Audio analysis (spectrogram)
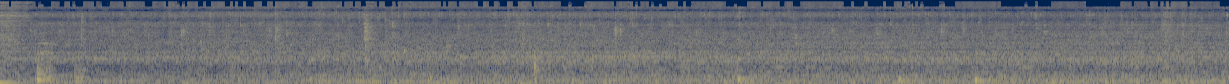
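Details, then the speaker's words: Toilet tank refilling right after replacing the fill valve and flapper with new parts and turning the water back on. A steady even rush of water with no hiss changes or gurgles; normal refill. "And again, you want to just check, make sure there's no leaks underneath. So I'm going to leave the towels there for the moment while the tank fills up."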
